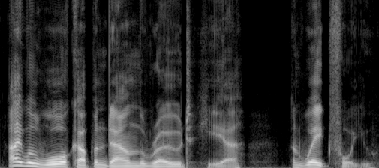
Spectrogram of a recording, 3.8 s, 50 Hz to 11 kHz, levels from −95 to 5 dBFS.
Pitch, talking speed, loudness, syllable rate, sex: 125 Hz, 205 wpm, -16 LUFS, 4.5 syllables/s, male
